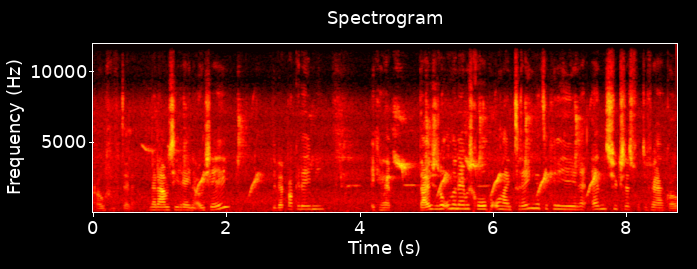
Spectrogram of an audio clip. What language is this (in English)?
Dutch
